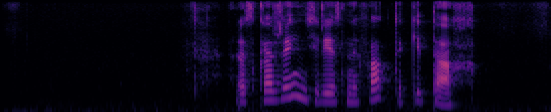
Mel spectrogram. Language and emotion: Russian, neutral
